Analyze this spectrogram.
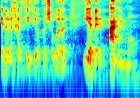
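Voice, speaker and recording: This man talks at a fairly slow pace in a somewhat breathy voice with ordinary pitch variation. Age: 80s+. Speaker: journalist and writer. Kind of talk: public lecture.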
